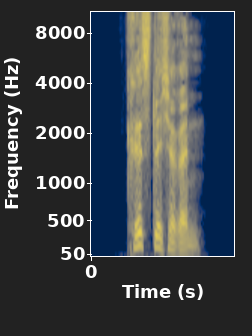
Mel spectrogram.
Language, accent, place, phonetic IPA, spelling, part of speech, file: German, Germany, Berlin, [ˈkʁɪstlɪçəʁən], christlicheren, adjective, De-christlicheren.ogg
- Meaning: inflection of christlich: 1. strong genitive masculine/neuter singular comparative degree 2. weak/mixed genitive/dative all-gender singular comparative degree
